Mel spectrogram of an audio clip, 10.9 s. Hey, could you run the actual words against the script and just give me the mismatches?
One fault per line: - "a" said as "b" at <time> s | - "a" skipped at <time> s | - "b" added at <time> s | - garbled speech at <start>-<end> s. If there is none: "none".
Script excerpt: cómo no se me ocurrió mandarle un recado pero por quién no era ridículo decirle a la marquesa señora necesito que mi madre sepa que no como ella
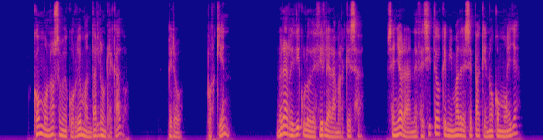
none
